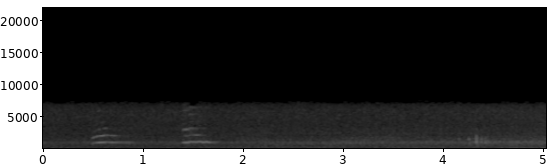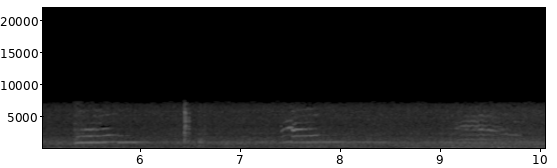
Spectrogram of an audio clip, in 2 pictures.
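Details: Cute pet cats meowing: short, clear, tonal mews, sometimes slightly rising or falling, come in small bunches of one or two, roughly four to five times over ten seconds, over a steady hissing background with a faint clack.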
